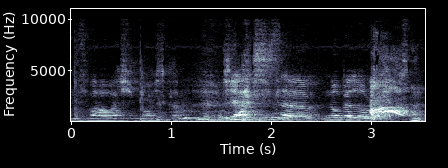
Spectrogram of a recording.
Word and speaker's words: Wisława Szymborska: It's not spelled like Wisława Szymborska, but it's pronounced Wisława Szymborska.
